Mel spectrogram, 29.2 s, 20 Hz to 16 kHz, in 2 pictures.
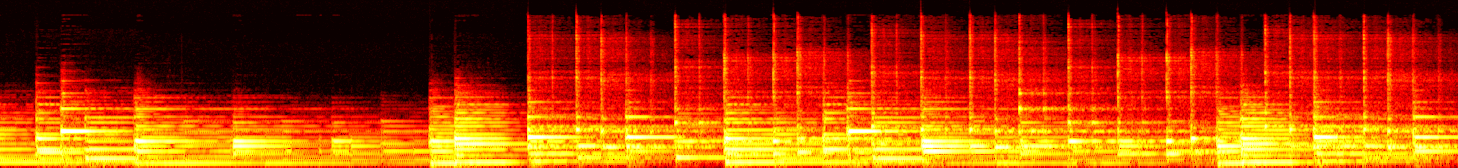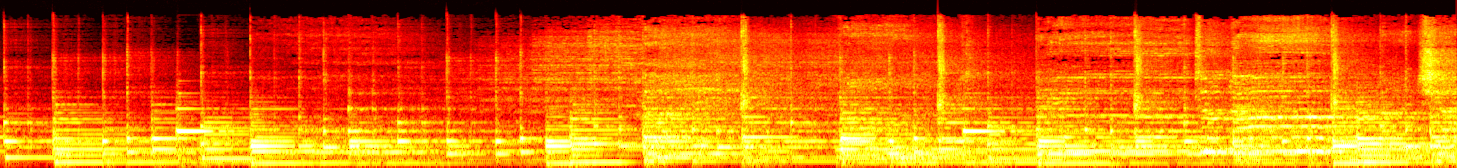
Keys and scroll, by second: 16.6-17.3 ], 17.5 ], 17.7 ], 23.8 \, 24.4 ], 24.6 ].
